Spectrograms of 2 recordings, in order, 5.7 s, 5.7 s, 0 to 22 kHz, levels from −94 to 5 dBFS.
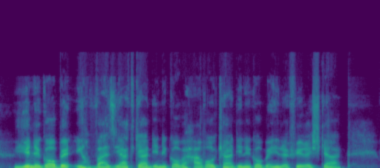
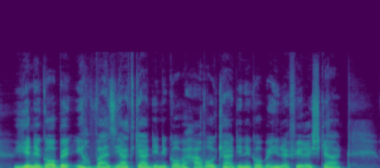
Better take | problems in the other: second | garbled, watery; slightly; nothing above 15 kHz

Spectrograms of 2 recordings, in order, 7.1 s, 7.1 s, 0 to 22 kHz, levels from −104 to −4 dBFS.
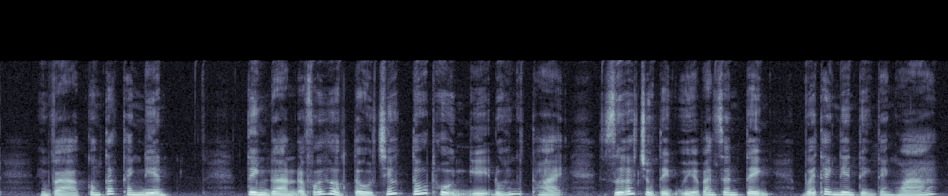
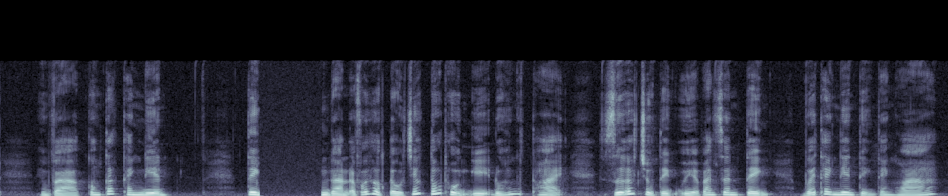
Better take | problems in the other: first | audio freezing; at 2 s

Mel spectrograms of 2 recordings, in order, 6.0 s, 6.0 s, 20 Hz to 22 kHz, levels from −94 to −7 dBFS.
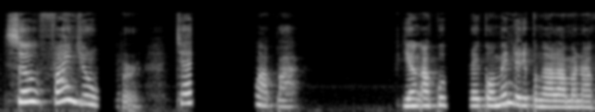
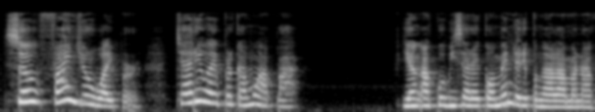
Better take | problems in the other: second | audio cutting out; at 1 s, at 2 s for 0.5 s and at 4.5 s

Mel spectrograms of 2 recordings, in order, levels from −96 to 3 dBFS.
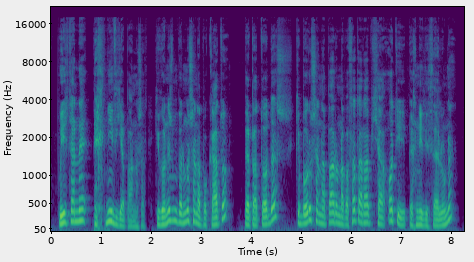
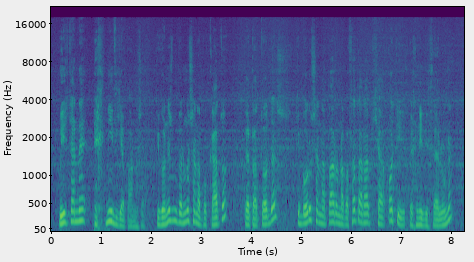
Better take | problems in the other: first | hiss; noticeable; throughout; 15 dB below the speech

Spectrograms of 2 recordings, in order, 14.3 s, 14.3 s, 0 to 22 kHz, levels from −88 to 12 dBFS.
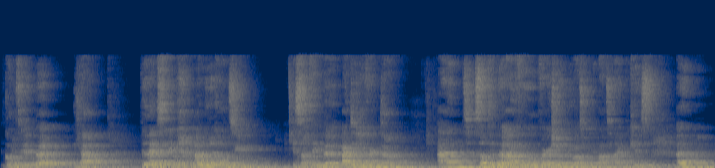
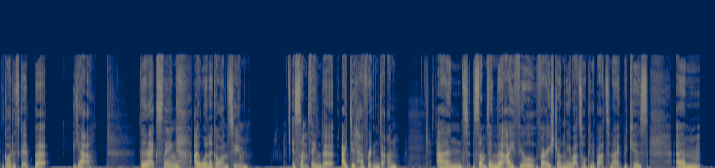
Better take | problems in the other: second | room echo; strong; dies away in 2.8 s // off-mic speech; far

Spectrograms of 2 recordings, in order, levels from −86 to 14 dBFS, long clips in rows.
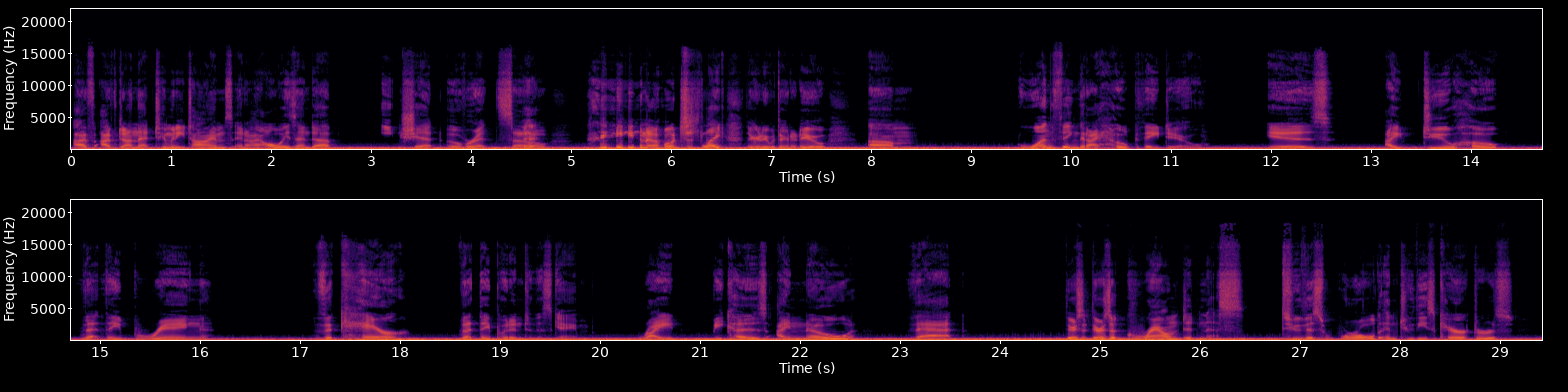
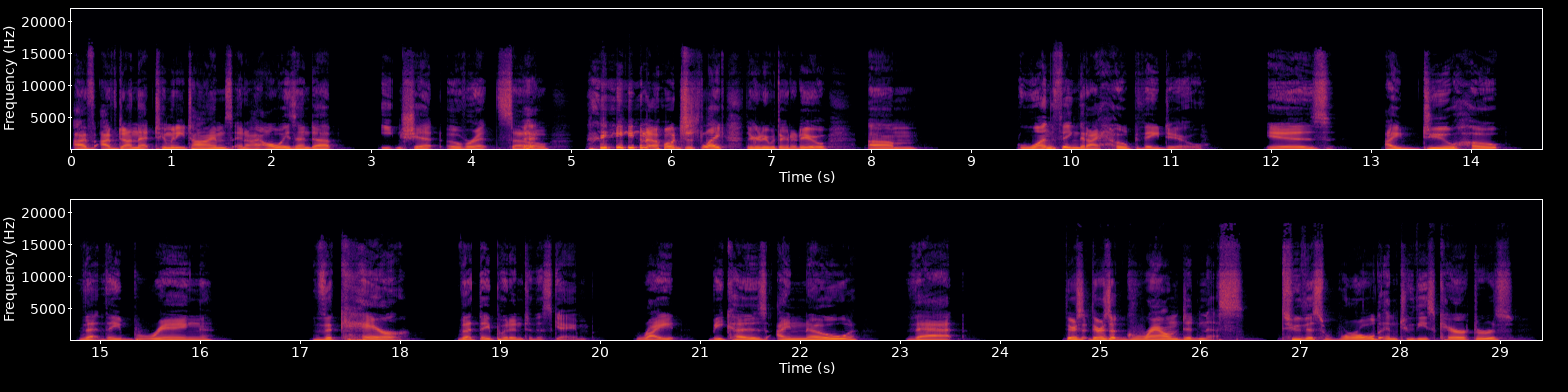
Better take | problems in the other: second | low rumble; loud; throughout; 8 dB below the speech

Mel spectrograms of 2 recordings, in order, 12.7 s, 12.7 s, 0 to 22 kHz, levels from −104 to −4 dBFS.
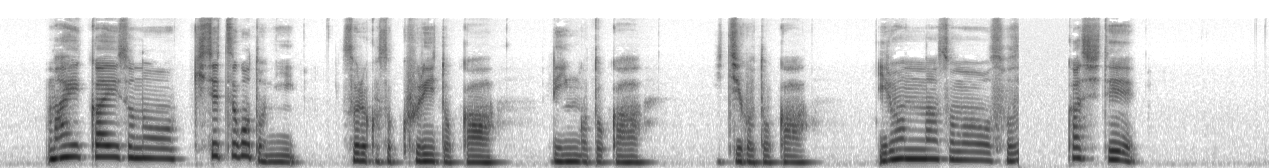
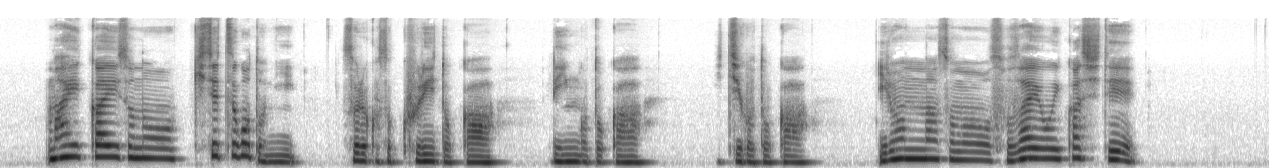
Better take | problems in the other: second | audio cutting out; at 10 s for 0.5 s

